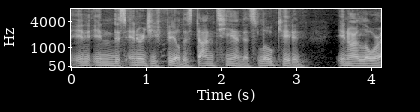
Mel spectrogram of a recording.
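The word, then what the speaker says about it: 丹田: Now, in Chinese, this is called dan tian, and in the Korean pronunciation, that's dan chan.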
